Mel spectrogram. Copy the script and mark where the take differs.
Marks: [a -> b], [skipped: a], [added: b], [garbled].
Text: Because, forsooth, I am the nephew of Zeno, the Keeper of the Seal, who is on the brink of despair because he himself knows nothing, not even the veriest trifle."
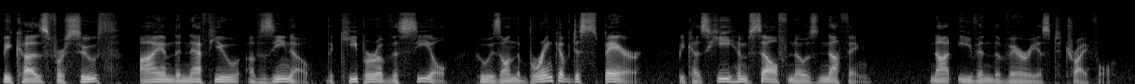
Because, forsooth, I am the nephew of Zeno, the Keeper of the Seal, who is on the brink of despair because he himself knows nothing, not even the veriest trifle."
